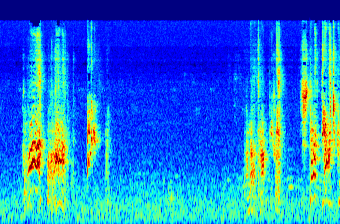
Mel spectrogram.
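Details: Pet budgerigar indoors giving two short raspy bursts of mimicked speech, a long quiet gap, then a denser run of scratchy high chatter.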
